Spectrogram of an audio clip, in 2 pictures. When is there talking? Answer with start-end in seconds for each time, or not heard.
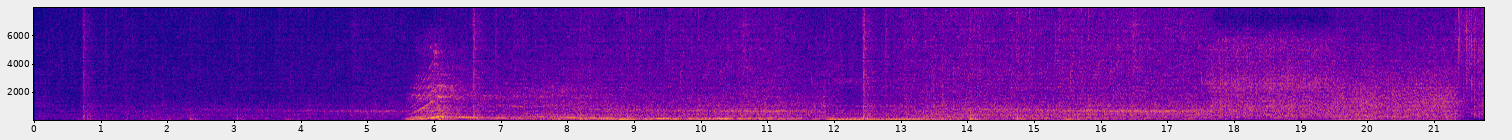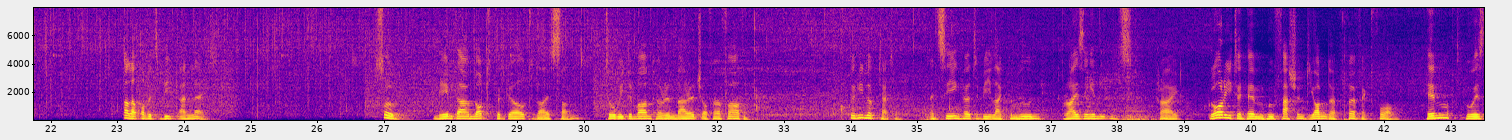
23.1-24.4, 26.9-32.5, 34.0-43.4.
